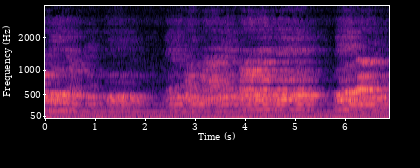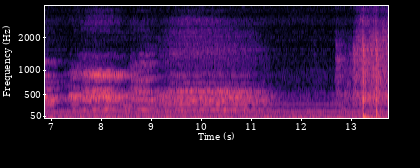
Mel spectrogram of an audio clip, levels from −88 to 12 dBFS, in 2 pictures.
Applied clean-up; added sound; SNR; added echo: none; none; none; reverberation time 0.2 s.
